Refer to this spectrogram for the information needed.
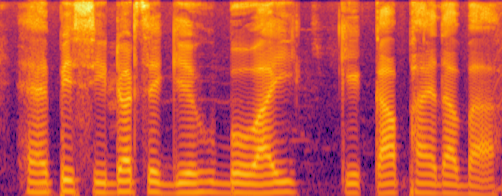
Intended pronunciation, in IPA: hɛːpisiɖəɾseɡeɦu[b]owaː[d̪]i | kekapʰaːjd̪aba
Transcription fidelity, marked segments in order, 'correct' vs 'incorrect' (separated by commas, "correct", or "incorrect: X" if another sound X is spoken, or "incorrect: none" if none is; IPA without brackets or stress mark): correct, incorrect: none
